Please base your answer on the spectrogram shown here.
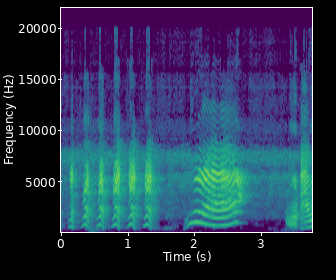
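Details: Pet parrot talking indoors, said to ask its mummy for roti and to say mummy and papa; a run of six quick, nasal, speech-like syllables, then a long wavering drawn-out word and a final harsh syllable.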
